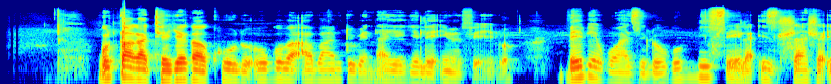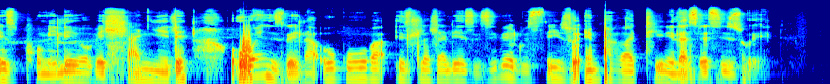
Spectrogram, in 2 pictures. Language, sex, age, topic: North Ndebele, male, 18-24, health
